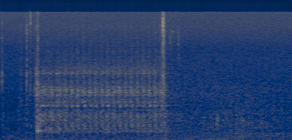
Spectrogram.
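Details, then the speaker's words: Maruti Suzuki Swift Dzire: starter spins the engine evenly for about two seconds but it never catches; crank no start blamed on a faulty ECM with no communication. "तो यह cranking तो हो रही है लेकिन यह गाड़ी start नहीं हो रही है"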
